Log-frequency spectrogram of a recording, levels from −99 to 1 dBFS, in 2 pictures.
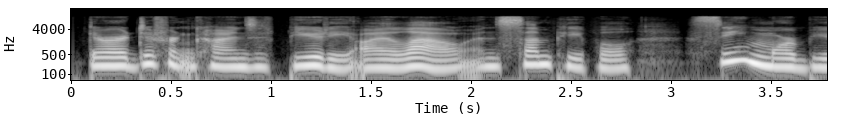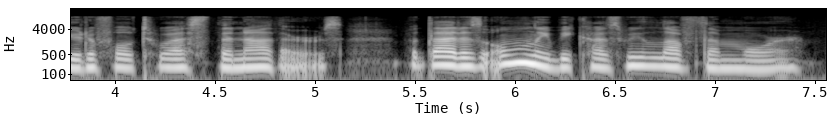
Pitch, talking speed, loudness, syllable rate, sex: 185 Hz, 215 wpm, -16 LUFS, 6.0 syllables/s, female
